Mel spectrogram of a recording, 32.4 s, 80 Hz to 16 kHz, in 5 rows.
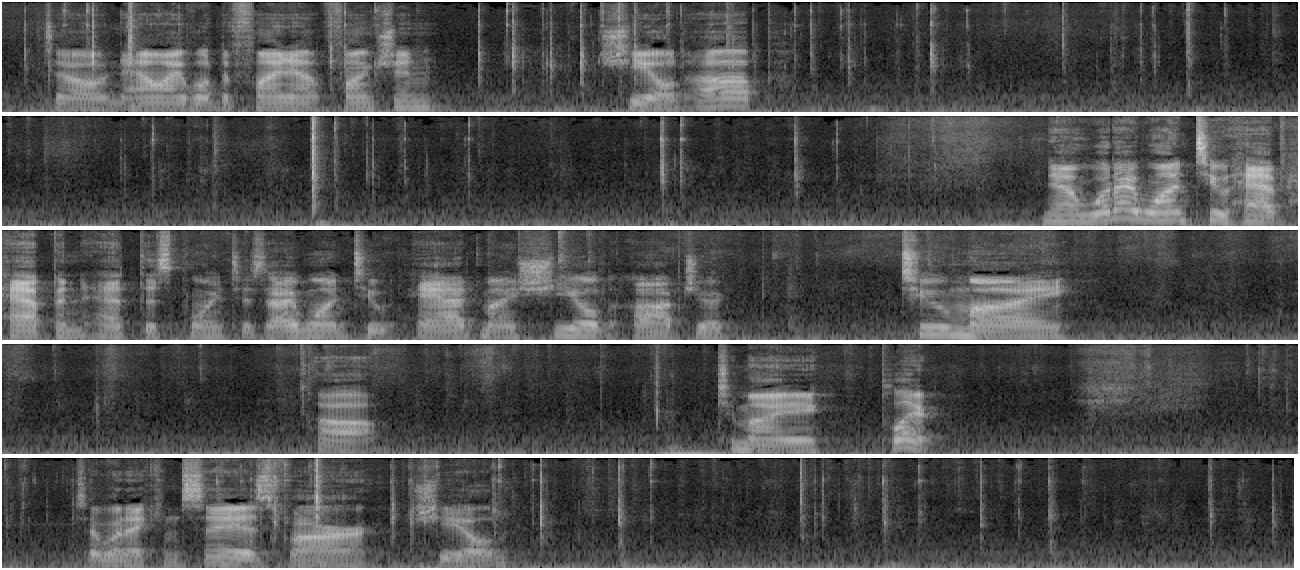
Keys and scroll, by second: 0.0-5.4 typing, 7.0 Down, 10.3 typing, 26.6-32.3 typing.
